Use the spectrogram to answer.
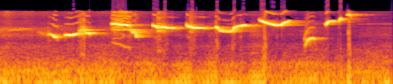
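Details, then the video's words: Oriental magpie-robin (kacer) singing a lively 'gacor full isian' tutor song used for training songbirds: a quick series of varied clear whistles, some sliding down and others rising sharply, with short gaps between phrases. "Suara Burung Kacer yang cocok untuk Latihan kicau"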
